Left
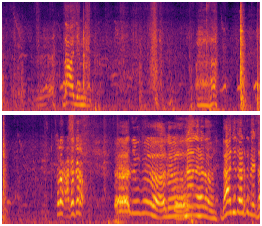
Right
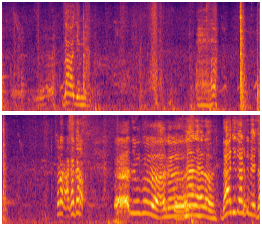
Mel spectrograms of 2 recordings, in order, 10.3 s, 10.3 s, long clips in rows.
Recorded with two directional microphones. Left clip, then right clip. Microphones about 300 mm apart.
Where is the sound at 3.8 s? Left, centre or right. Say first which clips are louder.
Right 4 dB; right.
